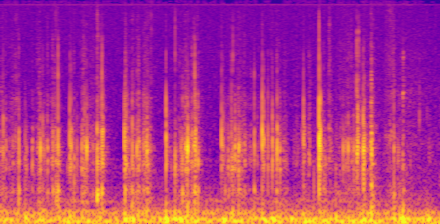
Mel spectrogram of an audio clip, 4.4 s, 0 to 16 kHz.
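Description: Long nails scratch along the side and white foam Boost midsole of a hollow, empty grey Adidas NMD R1 sneaker with a knit/mesh upper, held in hand. The result is a quiet, steady stream of dry, crackly scratching with quick rasping strokes over a low rumble.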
